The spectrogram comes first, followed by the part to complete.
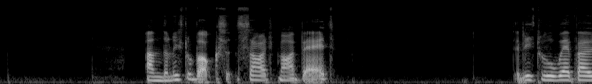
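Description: Nothing in the audio stood out as a technical fault on listening.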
